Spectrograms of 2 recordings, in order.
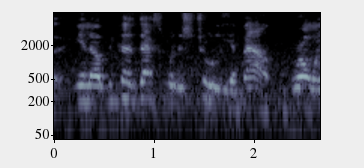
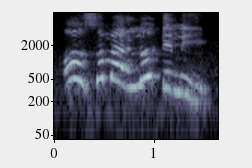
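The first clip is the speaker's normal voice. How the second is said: much higher and louder, squealing delight in a different voice; excited; 12 semitones higher, 11 dB louder than usual. Retold or imitated. Recalling her joy when a creator noticed her first video, high excited squeal. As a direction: replay the thrill of a first viewer noticing you. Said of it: "I got all excited".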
